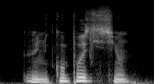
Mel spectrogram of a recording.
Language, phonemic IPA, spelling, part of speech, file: French, /kɔ̃.po.zi.sjɔ̃/, composition, noun, Fr-composition.ogg
- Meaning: 1. composition, makeup 2. essay 3. composition, work of art 4. composition, compounding, formation of compound words 5. composition, typesetting 6. lineup 7. composition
